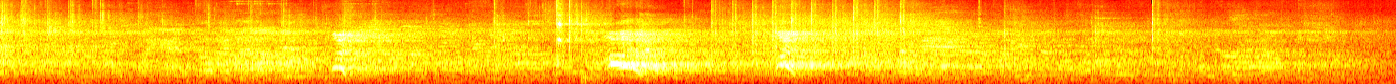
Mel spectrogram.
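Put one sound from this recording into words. Shuttlecocks are struck with rackets with sharp pops.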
